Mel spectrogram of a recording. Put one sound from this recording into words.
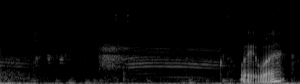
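A cow moos.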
